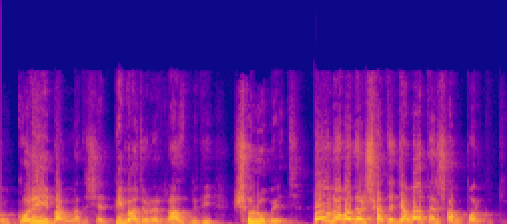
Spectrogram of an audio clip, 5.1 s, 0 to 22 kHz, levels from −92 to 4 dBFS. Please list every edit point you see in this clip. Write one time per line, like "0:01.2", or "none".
0:02.9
